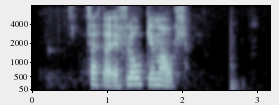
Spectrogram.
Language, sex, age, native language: Icelandic, female, 30-39, Icelandic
